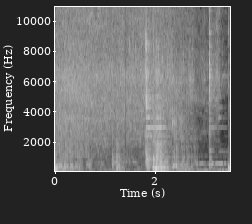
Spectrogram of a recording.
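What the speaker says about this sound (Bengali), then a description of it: "তেলে ছেড়ে দিচ্ছি কেটে নেওয়া গাজর, দিচ্ছি লবণ আর হলুদ। গাজরগুলো এখন খুব ভালো করে ভেজে নেব।" Sliced carrots tossed in hot oil with salt and turmeric hiss steadily in the pan, broken by a couple of sharper spatula knocks and stirring scrapes near the end, close by and without speech.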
